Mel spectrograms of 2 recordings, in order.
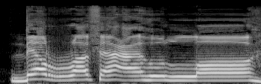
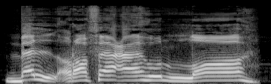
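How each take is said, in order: First: Slow "بل رفعه الله" as bar-rafa'ahu llah; full idgham. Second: Slow "بل رفعه الله" with a distinct L ending بل; unassimilated lam. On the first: Tajweed teacher showing the merger, "بل رفعه الله" chanted with RR. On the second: Tajweed teacher giving the example, L sounded in "بل رفعه الله". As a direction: chant "بل رفعه الله", keeping L and R apart. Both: Shown as a demonstration. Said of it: "تلفظ هكذا".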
